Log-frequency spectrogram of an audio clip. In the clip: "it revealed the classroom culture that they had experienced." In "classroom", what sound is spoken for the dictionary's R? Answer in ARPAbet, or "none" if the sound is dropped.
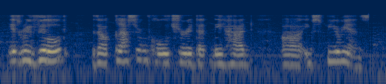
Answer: none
